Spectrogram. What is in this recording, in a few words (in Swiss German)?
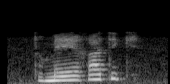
"meerrettig", alsace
